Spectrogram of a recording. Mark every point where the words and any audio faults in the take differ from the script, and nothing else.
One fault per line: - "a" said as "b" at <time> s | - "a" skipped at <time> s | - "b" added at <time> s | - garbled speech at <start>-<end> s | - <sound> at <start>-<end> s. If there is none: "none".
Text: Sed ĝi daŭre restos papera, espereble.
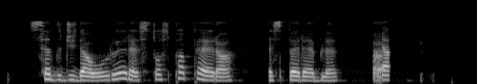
- laugh at 3.7-3.9 s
